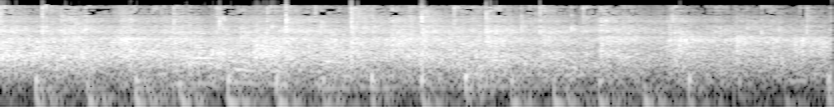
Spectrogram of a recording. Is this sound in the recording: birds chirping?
no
